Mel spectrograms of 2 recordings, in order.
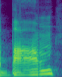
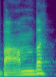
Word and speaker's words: bomb: Okay, acuérdate, la palabra bomb, la ves muda. So it's not bomb, sino bomb.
